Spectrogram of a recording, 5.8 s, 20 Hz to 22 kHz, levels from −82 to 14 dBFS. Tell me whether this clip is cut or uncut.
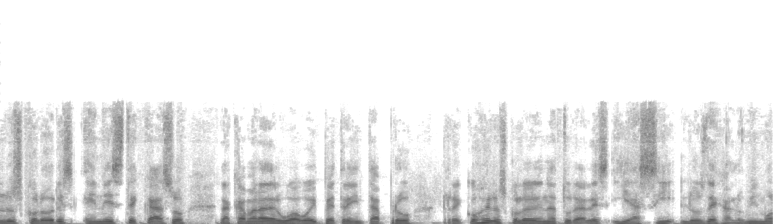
uncut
